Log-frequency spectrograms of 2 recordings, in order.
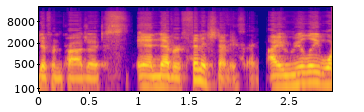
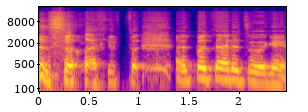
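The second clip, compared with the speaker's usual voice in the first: laughing while speaking, much higher pitch; 5 semitones higher than usual. Explaining why they put personal experience into their game, laughing while speaking.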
